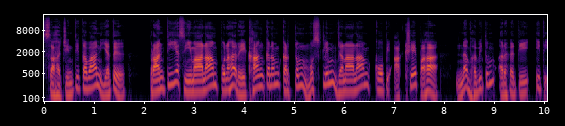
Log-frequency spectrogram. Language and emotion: Sanskrit, neutral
